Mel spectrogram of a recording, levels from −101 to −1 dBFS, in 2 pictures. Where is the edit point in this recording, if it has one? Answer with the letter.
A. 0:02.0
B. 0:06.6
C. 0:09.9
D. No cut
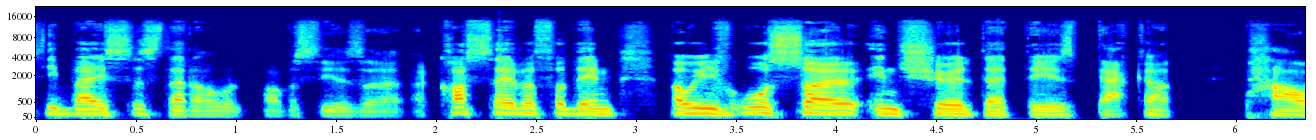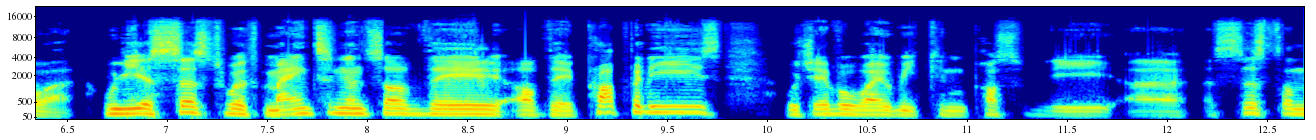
B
